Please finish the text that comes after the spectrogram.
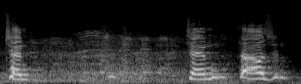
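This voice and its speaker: An actor playing a flustered, deferential office clerk who stammers, in 1940s radio comedy style. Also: male voice, very high voice, extremely slow, a faint crowd, slight background noise, heavily acted. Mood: flustered, stunned.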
